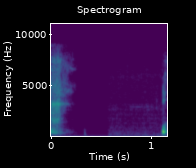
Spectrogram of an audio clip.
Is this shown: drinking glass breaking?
no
